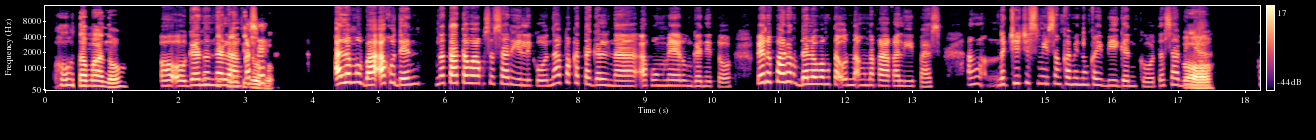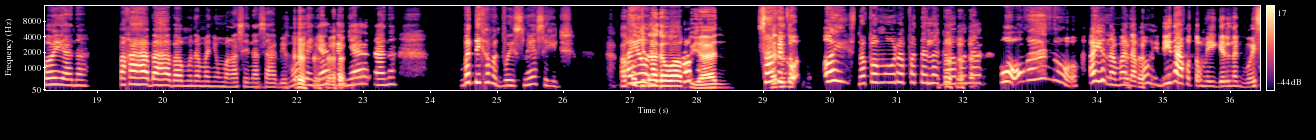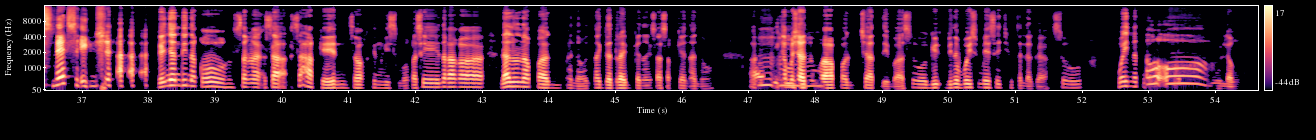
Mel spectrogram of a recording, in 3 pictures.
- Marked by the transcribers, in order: laugh; laugh; laugh; laugh; unintelligible speech
- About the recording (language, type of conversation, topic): Filipino, unstructured, Ano-ano ang mga hamon at solusyon sa paggamit ng teknolohiya sa bahay?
